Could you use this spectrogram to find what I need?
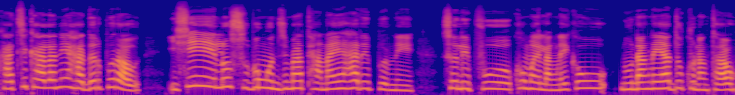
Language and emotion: Bodo, angry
